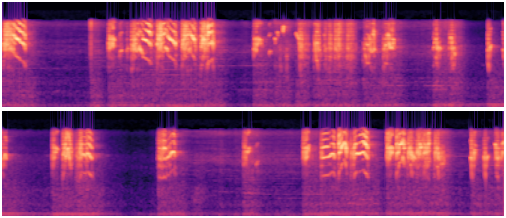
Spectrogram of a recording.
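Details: Sogon song used to restart a bird that has gone quiet: long stretches of fast, high, twittering and buzzy phrases broken by short gaps, with a faint low hum underneath.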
